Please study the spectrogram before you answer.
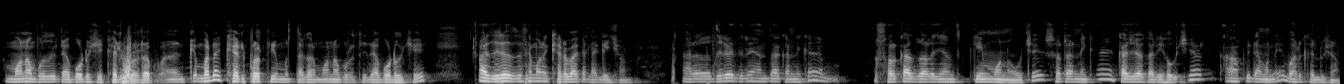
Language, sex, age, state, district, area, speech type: Odia, male, 18-30, Odisha, Kalahandi, rural, spontaneous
